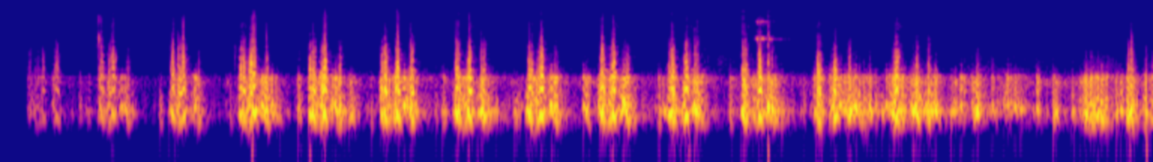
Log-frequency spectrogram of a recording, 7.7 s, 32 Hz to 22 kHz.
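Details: Fetal heart tones recorded a few hours before birth of a baby with Down syndrome: rapid whooshing Doppler pulses at about 125 a minute.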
